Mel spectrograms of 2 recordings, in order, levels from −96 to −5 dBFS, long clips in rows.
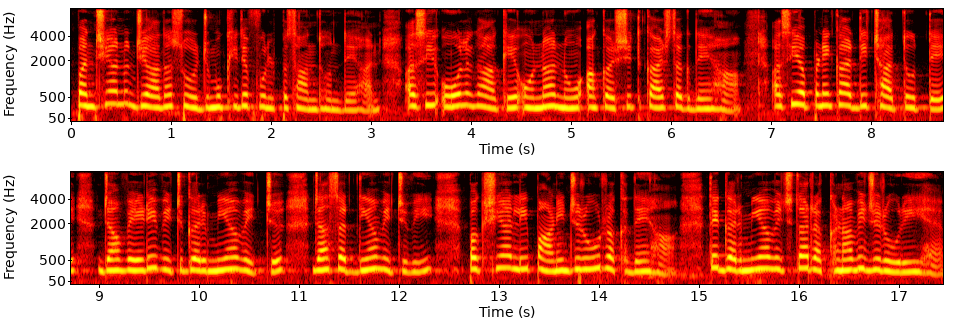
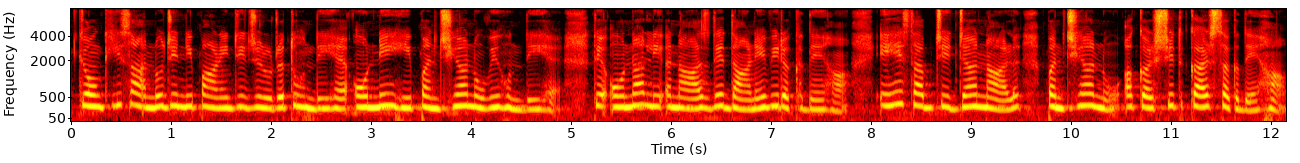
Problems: background sounds at intervals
